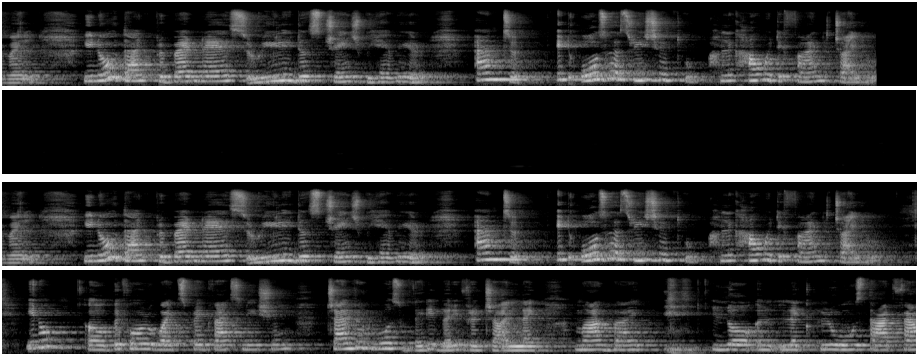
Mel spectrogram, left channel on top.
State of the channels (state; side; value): drops out; left; at 8.8 s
